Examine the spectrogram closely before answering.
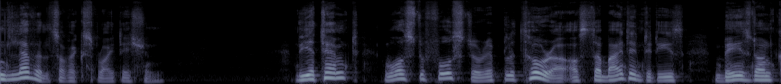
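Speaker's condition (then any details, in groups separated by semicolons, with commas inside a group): No condition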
